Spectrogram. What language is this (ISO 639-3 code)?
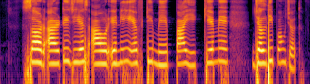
mai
